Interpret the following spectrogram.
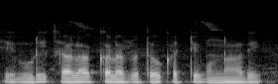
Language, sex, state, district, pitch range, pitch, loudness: Telugu, male, Telangana, Mahabubabad, 100-110 Hz, 100 Hz, -19 LUFS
